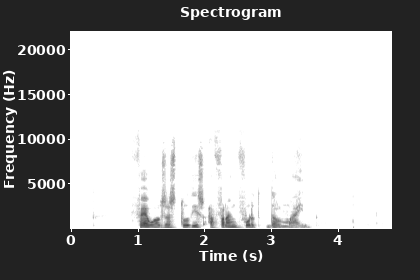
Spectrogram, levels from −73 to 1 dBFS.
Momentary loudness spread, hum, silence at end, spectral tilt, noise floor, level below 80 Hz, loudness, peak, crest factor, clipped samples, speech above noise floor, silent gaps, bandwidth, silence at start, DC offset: 11 LU; none; 1.25 s; -5 dB/octave; -75 dBFS; -60 dBFS; -29 LUFS; -6 dBFS; 24 dB; under 0.1%; 46 dB; none; 11.5 kHz; 1 s; under 0.1%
